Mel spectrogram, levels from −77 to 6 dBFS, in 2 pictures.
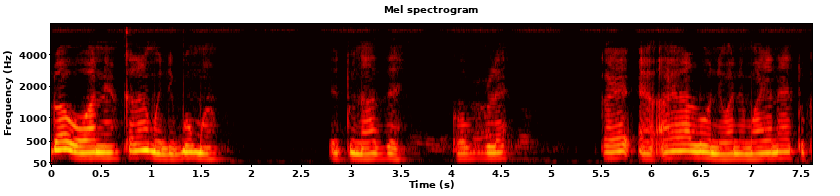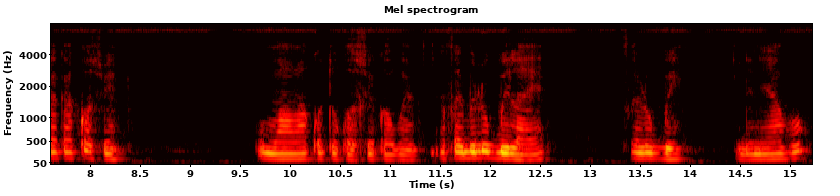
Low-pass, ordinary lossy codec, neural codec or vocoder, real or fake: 7.2 kHz; AAC, 32 kbps; none; real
